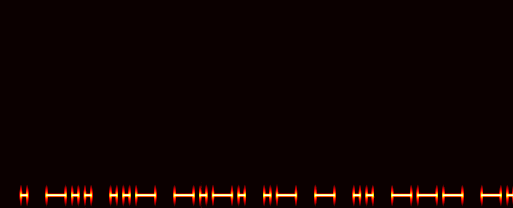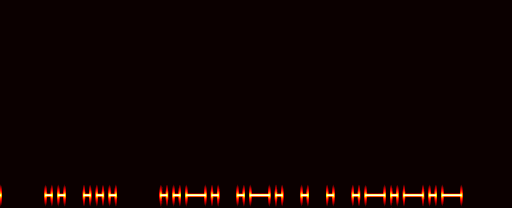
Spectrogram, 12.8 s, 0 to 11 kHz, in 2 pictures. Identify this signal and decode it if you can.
Morse code, heard as a keyed tone, about 15 wpm, 700 Hz. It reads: EDUCATION IS FREE.
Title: Sentences from Top 1000 Words - Review Part 6 - 15wpm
